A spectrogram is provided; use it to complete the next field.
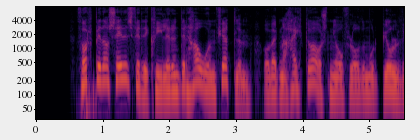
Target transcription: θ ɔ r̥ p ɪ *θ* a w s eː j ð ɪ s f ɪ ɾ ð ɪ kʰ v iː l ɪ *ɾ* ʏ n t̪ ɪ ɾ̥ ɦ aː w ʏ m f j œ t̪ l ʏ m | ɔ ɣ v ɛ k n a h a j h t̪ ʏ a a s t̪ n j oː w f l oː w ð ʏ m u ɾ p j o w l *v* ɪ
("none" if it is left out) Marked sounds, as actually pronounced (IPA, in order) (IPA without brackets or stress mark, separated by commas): ð, ɾ, v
